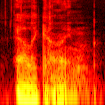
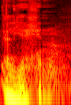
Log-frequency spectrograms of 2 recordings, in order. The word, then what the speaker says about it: Alekhine: and by the way if you are confused about my pronunciation election it's because it's kind of close to how a russian would say it uh the english pronunciation of his name is alekhine so if you hear alekhine that's what most people think i i say i think but i like aliejin anyways we see bishop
